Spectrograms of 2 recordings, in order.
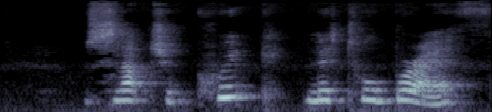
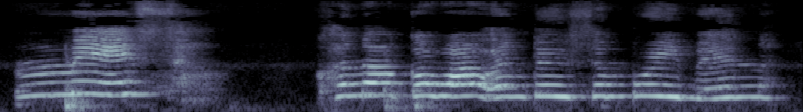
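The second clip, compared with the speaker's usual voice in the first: put-on pleading kid, pitched up; whiny kid; 7 semitones higher than usual. Whiny kid begging the teacher, high. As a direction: whine it like a child begging. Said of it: "this whiny kid going".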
